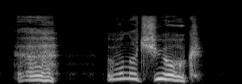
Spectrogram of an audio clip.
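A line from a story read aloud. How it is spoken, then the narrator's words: Old man's wheeze. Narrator (Russian): прохрипел дед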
